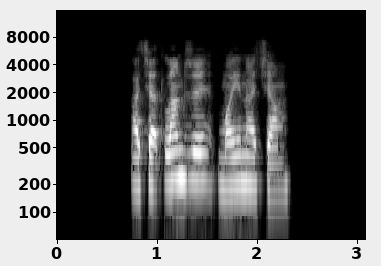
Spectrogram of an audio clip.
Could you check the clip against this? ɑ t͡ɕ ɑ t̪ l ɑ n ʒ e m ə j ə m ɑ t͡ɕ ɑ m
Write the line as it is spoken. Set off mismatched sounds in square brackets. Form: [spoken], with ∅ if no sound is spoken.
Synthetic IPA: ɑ t͡ɕ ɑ t̪ l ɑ n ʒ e m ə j ə [n] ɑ t͡ɕ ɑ m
